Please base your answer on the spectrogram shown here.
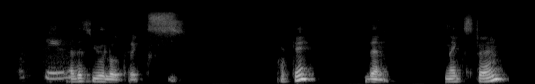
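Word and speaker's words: Ulothrix: Next pronounce कर. यूलोथ्रिक्स. Very good, it इज यूलोथ्रिक्स.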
